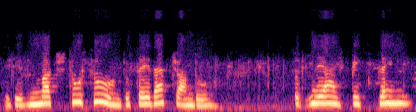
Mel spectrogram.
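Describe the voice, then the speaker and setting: A woman playing a grave, guarded Egyptian princess in old-time radio drama, speaking in measured, formal phrases. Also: mid-range voice, slightly rough. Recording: muffled, tinny vintage radio recording.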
